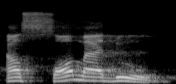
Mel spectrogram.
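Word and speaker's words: الصمد: Atau misalkan pada contoh as-somadu, pada kata as-somadu di sini ada dal harokatnya dhammah atau dhummah. As-somadu, maka ketika berhenti bacanya menjadi as-somad. As-somad.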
